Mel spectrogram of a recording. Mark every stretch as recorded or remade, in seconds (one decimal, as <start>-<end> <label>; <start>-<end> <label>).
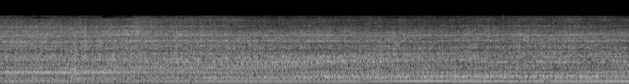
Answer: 0.0-2.2 remade; 2.2-4.5 recorded; 4.5-6.3 remade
